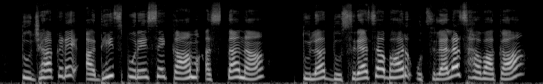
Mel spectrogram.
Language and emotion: Marathi, surprised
